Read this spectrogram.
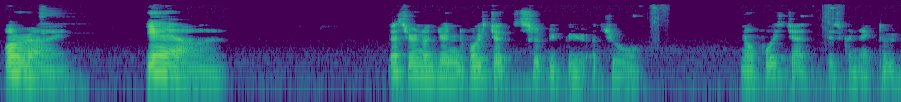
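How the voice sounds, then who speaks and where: A man's voice: a little high, animated, slow, pauses often, a bit bright, a little hiss or hum. A man from Indonesia, chatting casually to viewers during a game stream, reassuring them and repeating short phrases. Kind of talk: casual gaming live stream chat.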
